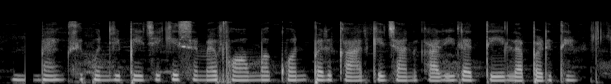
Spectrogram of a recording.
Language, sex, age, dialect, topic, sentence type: Chhattisgarhi, female, 18-24, Central, banking, question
